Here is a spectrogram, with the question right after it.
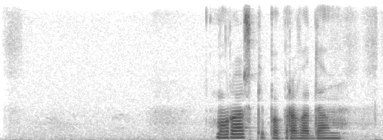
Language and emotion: Russian, sad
